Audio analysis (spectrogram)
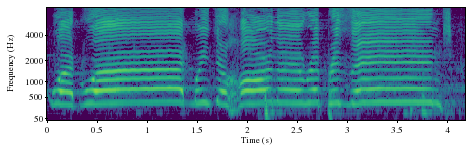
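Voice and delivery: high, loud, slow drawn-out call; rally the crowd for the winner's home place; hype call. Real, not acted. MC calling on the winner's people to cheer, excited call.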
